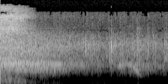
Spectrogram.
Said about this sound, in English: Come on, clap your hand and shout. Say yes.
